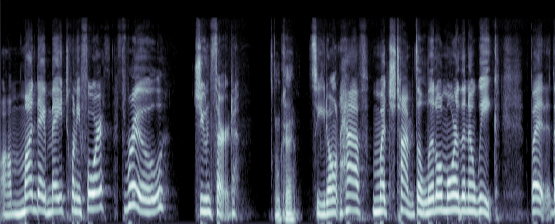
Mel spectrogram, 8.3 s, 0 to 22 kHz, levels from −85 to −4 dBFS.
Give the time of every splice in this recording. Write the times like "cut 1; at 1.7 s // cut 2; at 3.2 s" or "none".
cut 1; at 1.8 s // cut 2; at 4.5 s // cut 3; at 6.2 s

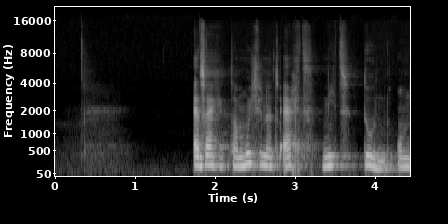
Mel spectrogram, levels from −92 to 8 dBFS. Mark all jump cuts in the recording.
cut 1; at 1.8 s // cut 2; at 2.2 s // cut 3; at 2.8 s

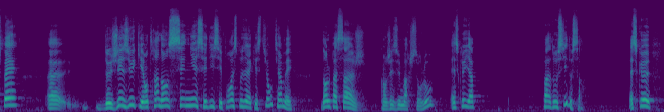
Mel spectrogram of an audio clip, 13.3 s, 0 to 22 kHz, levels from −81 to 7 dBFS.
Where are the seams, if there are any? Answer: none

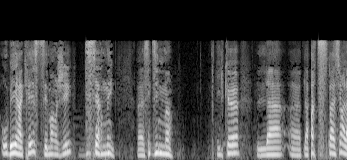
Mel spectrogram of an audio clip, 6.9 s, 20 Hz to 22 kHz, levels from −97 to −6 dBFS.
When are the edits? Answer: cut 1; at 1.5 s // cut 2; at 3.0 s // cut 3; at 4.5 s // cut 4; at 6.0 s

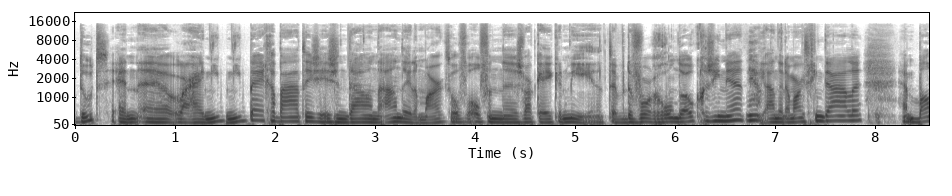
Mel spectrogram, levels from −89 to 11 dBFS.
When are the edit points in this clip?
cut 1; at 1.5 s

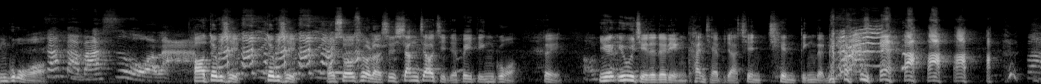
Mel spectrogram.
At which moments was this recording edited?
cut 1; at 2.6 s

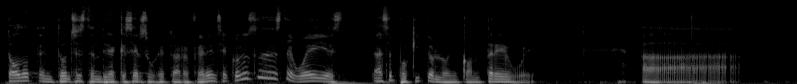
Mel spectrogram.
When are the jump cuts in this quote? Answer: none

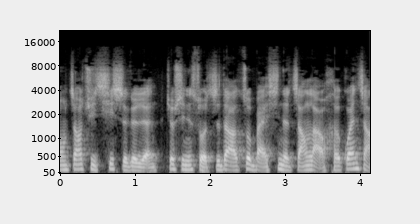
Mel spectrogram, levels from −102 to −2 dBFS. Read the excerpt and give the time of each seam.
cut 1; at 1.4 s

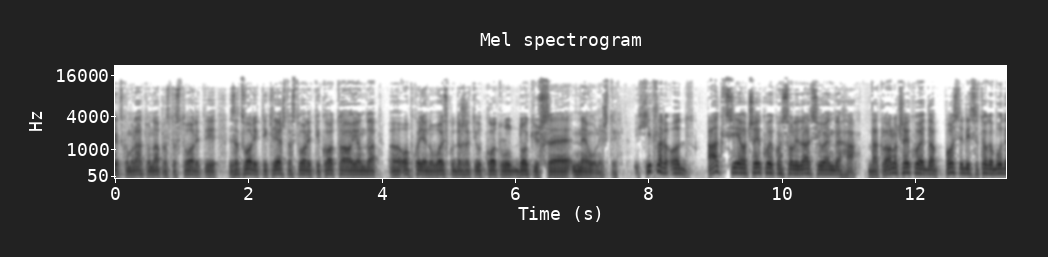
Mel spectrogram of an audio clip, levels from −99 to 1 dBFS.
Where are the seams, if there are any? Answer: cut 1; at 5.5 s // cut 2; at 11.2 s

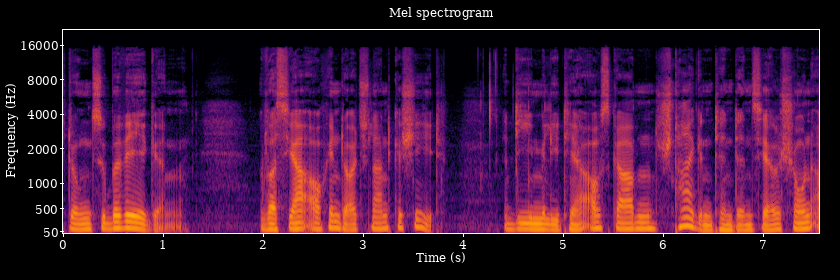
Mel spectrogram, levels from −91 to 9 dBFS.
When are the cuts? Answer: none

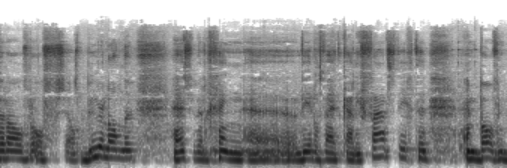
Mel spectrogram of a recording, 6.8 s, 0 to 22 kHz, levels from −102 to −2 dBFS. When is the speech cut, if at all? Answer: cut 1; at 1.1 s

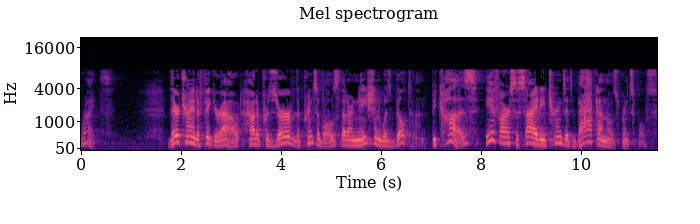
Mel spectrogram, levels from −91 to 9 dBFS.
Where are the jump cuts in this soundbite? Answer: cut 1; at 6.9 s

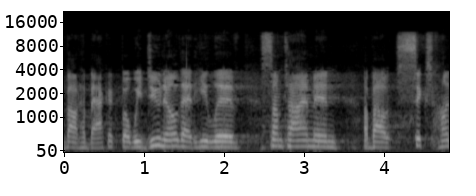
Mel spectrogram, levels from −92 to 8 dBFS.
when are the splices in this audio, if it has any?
cut 1; at 2.5 s

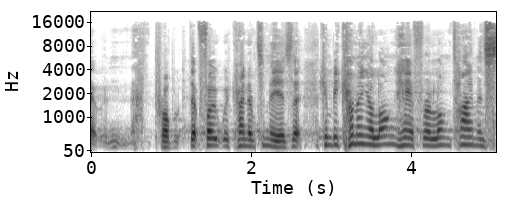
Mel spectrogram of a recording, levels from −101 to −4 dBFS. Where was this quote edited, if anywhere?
cut 1; at 1.1 s // cut 2; at 2.1 s // cut 3; at 2.8 s

